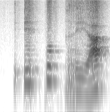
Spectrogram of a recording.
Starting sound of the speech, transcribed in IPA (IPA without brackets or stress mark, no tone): ʔ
